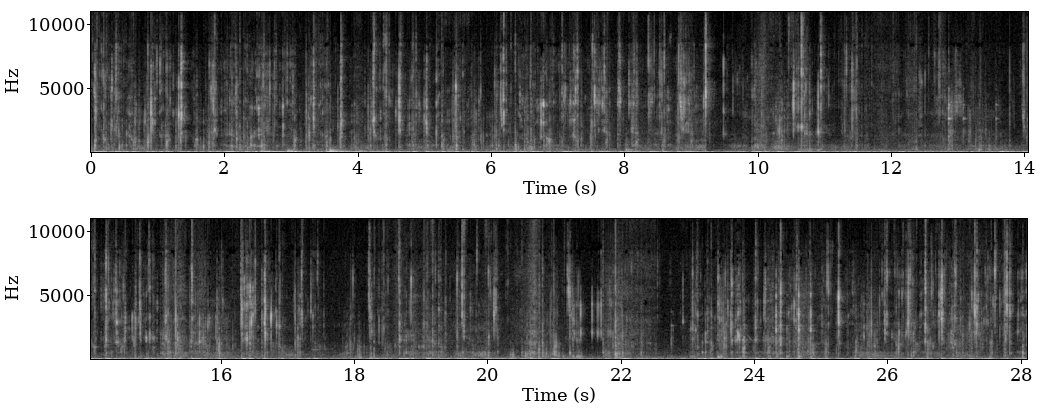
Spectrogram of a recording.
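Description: Close-miked chewing of cooked sea snail meat, with many small sharp clicks and wet smacks at an irregular pace.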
